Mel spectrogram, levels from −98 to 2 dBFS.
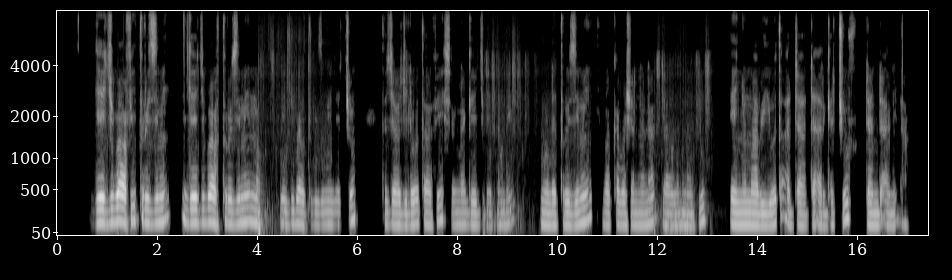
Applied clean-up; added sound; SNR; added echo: neural mask model DeepFilterNet 3.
